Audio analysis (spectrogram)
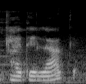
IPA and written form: ˈkædɪlæk (Cadillac)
